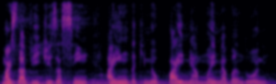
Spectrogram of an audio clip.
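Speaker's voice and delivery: low, soft, heartfelt sermon voice; tender preaching. Real, not acted. Preacher telling congregation of a father's love, tender and hushed. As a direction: speak gently and reflectively, letting it sink in.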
